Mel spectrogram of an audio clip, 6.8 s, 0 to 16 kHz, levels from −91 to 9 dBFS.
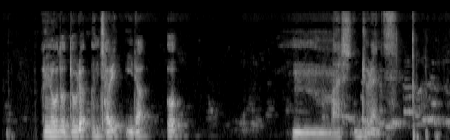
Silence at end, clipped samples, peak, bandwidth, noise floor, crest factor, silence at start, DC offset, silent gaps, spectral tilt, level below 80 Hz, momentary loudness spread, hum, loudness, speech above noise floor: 0 s; under 0.1%; -4 dBFS; 11.5 kHz; -64 dBFS; 22 dB; 0.65 s; under 0.1%; none; -5.5 dB/octave; -64 dBFS; 15 LU; none; -26 LUFS; 39 dB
